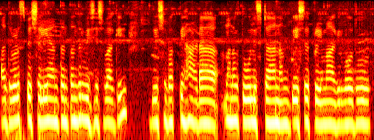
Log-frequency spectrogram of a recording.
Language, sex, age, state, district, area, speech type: Kannada, female, 18-30, Karnataka, Bidar, rural, spontaneous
